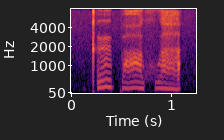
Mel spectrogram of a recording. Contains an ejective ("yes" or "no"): yes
